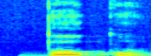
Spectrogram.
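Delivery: बोकू said with no P, boh-koo; French word. Shown as a demonstration. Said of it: "पी जो है इसमें silent होता है". (पी को बिना बोले बोकू)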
